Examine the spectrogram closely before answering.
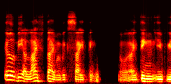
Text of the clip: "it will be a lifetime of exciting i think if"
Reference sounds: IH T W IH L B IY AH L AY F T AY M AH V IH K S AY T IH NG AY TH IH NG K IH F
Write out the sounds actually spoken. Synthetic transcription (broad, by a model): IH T W IH L B IY AH L AY F T AY M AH B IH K S AY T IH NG AY T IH NG K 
